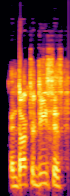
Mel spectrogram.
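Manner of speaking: normal talking voice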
